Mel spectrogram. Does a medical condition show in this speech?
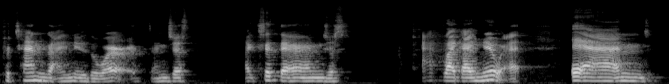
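Yes: deafness; congenital moderate-severe hearing loss, Esteem implant plus cochlear implant.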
